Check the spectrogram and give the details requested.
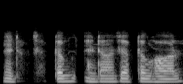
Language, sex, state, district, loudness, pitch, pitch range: Bengali, male, West Bengal, Jalpaiguri, -23 LUFS, 135 Hz, 130-140 Hz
